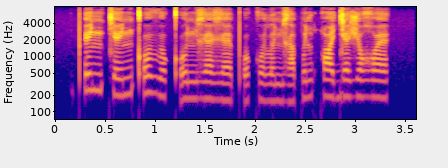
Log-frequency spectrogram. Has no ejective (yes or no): no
